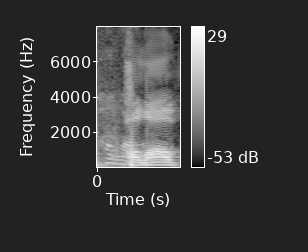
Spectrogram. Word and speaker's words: halal: Halal.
